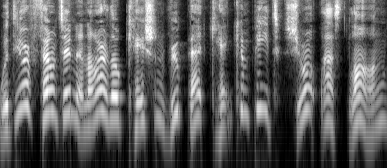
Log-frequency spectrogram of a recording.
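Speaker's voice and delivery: voice pitched very high. Narrating a scene, voicing a green-haired man speaking to his partner: high voice. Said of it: "he says in a high voice".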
